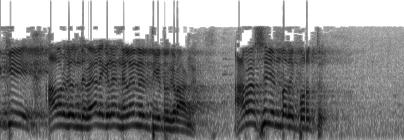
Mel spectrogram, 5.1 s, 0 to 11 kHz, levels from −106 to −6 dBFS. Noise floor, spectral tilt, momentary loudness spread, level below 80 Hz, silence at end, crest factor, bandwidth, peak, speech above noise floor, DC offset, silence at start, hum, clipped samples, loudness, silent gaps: -42 dBFS; -5 dB/octave; 10 LU; -42 dBFS; 0.65 s; 14 dB; 7.6 kHz; 0 dBFS; 30 dB; under 0.1%; 0 s; none; under 0.1%; -12 LUFS; none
